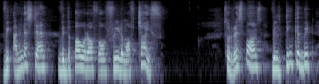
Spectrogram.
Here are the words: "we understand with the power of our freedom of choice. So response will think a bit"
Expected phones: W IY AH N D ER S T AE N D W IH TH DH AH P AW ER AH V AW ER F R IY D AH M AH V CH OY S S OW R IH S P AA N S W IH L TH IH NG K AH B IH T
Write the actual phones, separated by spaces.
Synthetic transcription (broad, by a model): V IY AH N D ER S T AE N D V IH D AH P AW ER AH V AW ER F R IY D AH M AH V CH OY S S OW R IH S P AA N S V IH L T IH NG K AH B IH T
